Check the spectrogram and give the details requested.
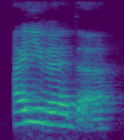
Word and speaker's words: Ayurveda: I've practiced saying that because I can't pronounce it properly. So many people say it so many Ayurveda.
